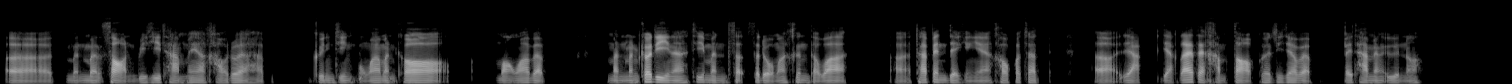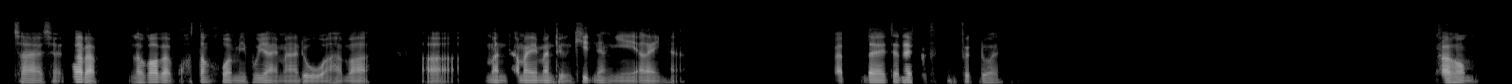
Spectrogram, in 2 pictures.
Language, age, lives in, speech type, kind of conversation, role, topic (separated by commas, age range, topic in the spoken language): Thai, 20-24, Thailand, conversation, unstructured, none, คุณเคยรู้สึกประหลาดใจเวลาได้ลองใช้เทคโนโลยีใหม่ๆ ไหม?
